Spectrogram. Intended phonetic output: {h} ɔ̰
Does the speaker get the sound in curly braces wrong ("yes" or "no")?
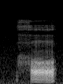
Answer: no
